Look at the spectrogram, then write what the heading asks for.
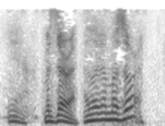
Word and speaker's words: Missouri: What's it end with? Because they'll say Missouri. Yeah, I like... An I. It ends with an I. They'll end it with an A in the pronunciation. Yeah. Missouri.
